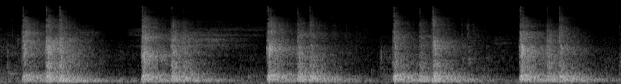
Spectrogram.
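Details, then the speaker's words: Slow, regular heart sounds at about 48 beats a minute, each beat with an extra third sound at the end, presented as the sound of acute heart failure: an S3 gallop. "You're going to hear this third sound, but it's going to be at the end."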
